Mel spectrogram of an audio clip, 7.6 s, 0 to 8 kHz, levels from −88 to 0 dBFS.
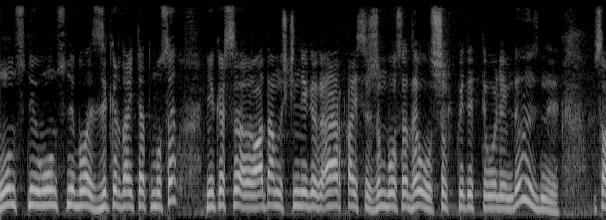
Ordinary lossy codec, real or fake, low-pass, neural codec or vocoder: none; real; 7.2 kHz; none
